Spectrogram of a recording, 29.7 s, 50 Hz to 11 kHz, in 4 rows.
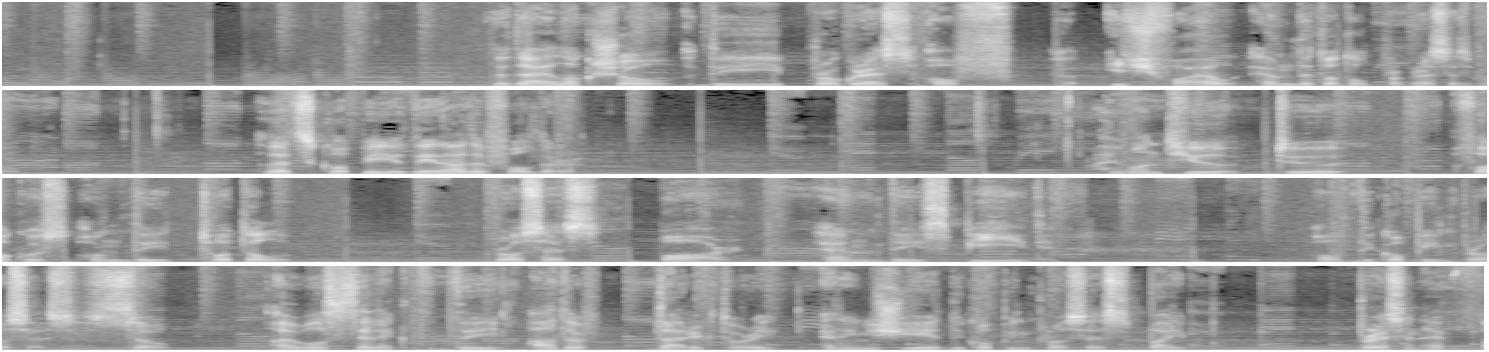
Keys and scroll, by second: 7.6 Tab, 7.8 Down, 8.0 Return, 23.1 Down.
